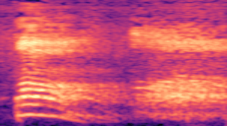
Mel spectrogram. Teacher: Isti'la. Dia tinggi, meninggikan pangkal lidah kita. Atau kita sering bilangnya baca tebal, baca dengan berat.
